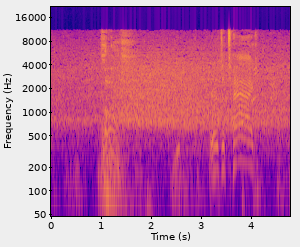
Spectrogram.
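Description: Blows thud as wrestlers brawl.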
